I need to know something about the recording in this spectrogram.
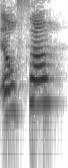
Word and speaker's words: Ilsa: also did you call is it Ilsa did I say it right yes start it you don't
